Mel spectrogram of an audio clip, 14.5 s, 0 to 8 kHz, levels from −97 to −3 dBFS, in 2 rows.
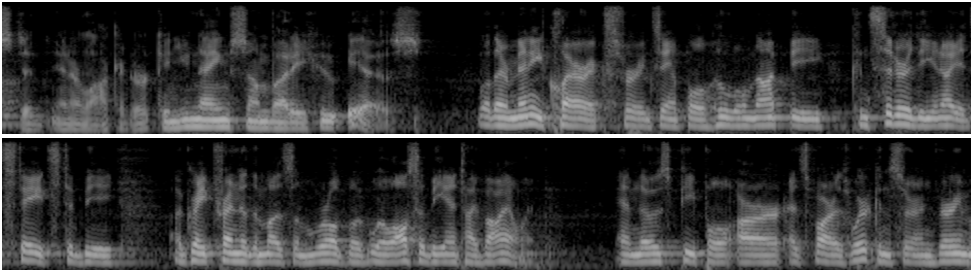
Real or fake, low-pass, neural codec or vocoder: fake; 7.2 kHz; codec, 24 kHz, 6 kbps, HILCodec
